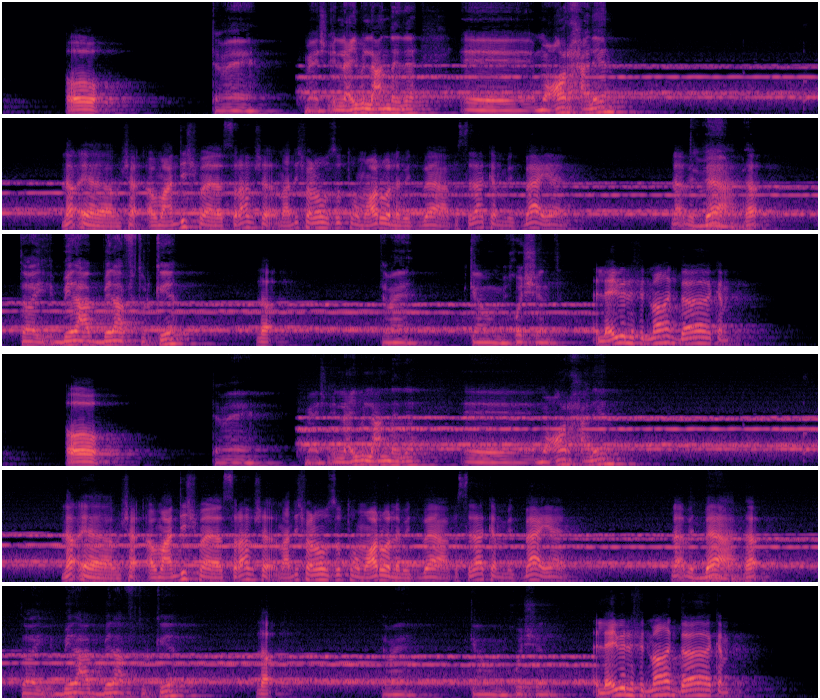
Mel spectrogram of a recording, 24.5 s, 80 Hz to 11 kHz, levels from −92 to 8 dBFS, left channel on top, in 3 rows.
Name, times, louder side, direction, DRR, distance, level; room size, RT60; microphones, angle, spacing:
voice 1, 0.6-1.0 8.8-13.8 14.9-15.7 18.9-19.0 22.2-23.6, right 2 dB, 20° right, 1.2 m, -29 dB
voice 2, 2.1-2.7 3.0-6.2 15.0-15.5 16.5-18.2 20.1-20.5 21.0-21.9, left 3 dB, 75° left, 1.3 m, -32 dB
sound 1, 2.9-22.3, right 3 dB, 60° right, 2.0 m, -37 dB
27.0 x 23.0 x 9.2 m
head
